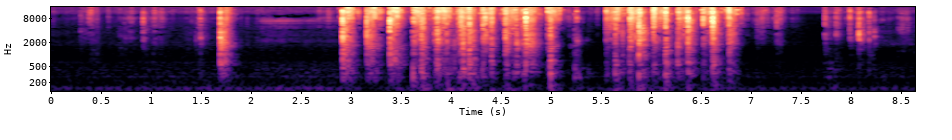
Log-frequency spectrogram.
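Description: A deck of tarot cards being shuffled by hand: quiet handling with a single click at first, then a quick run of papery card clicks and flicks from about three seconds in until near the end.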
